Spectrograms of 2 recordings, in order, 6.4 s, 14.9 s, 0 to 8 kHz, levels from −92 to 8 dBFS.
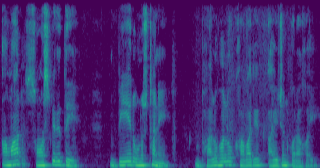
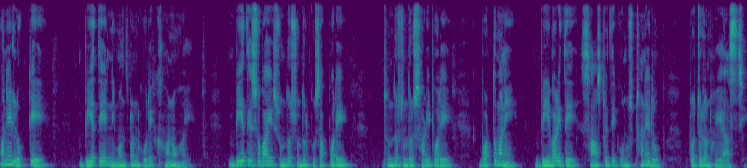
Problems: constant background noise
